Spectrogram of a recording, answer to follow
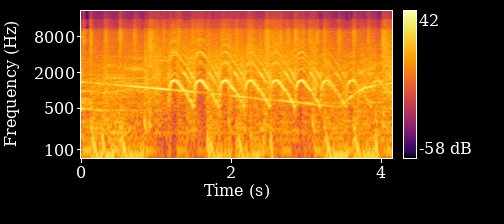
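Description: Siren sound effect over a dramatic music bed with a beat: a long wail falling slowly in pitch, joined about a second in by a fast yelp of rising-and-falling whoops, about three a second.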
